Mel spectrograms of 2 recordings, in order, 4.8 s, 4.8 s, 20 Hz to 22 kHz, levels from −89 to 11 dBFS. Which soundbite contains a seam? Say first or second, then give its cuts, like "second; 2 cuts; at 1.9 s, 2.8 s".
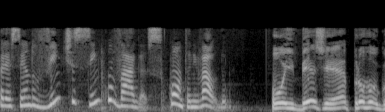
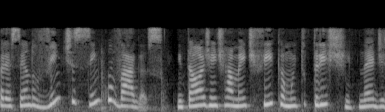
second; 1 cut; at 2.1 s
